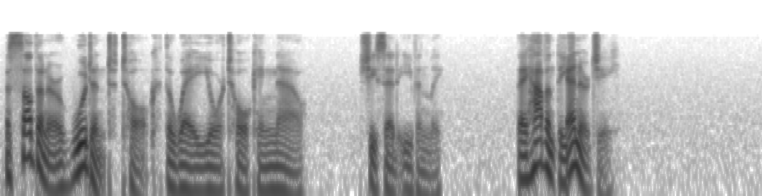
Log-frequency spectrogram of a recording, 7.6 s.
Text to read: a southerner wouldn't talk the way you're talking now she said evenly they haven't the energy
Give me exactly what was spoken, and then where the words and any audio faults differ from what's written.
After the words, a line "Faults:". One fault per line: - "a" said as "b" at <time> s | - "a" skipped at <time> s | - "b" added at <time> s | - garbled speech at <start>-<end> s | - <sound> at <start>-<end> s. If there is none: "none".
a southerner wouldn't talk the way you're talking now she said evenly they haven't the energy
Faults:
none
